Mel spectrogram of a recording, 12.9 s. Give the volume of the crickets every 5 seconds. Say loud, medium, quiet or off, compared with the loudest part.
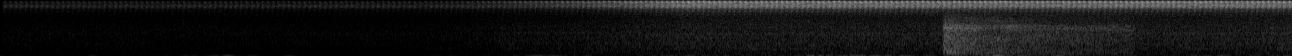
quiet, loud, loud.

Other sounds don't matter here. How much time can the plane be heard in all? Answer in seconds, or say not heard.
2 s.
